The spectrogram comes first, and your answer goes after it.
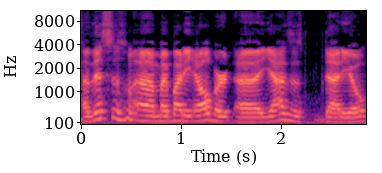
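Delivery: ordinary delivery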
